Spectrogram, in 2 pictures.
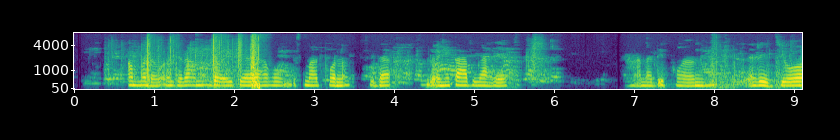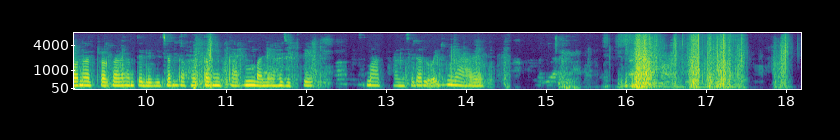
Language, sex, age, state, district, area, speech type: Manipuri, female, 30-45, Manipur, Imphal East, rural, spontaneous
